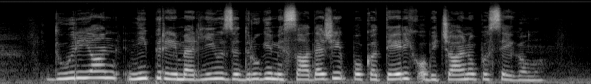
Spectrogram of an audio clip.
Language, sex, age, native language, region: Slovenian, female, 18-29, Slovenian, Pomurje region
